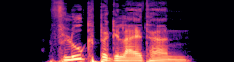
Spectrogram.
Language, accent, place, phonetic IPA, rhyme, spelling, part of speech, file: German, Germany, Berlin, [ˈfluːkbəˌɡlaɪ̯tɐn], -uːkbəɡlaɪ̯tɐn, Flugbegleitern, noun, De-Flugbegleitern.ogg
- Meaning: dative plural of Flugbegleiter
